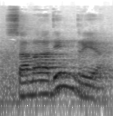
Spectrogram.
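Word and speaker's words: samādhindriya: Samadindriya. Okay, you got to put the apostrophe there, which is missing. Samadindriya is a dharma conducive to awakening. It brings about awakening. Right? S-A-M long R-D-H apostrophe Indriya.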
